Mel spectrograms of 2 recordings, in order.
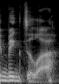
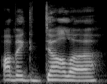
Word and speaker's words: amygdala: is that located in the amygdala no it's not avidala you buttface I will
